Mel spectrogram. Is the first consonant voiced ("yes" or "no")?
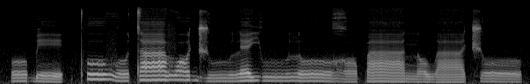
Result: yes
